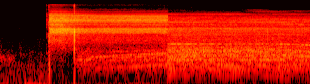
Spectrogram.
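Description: A welding torch hisses and buzzes steadily.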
